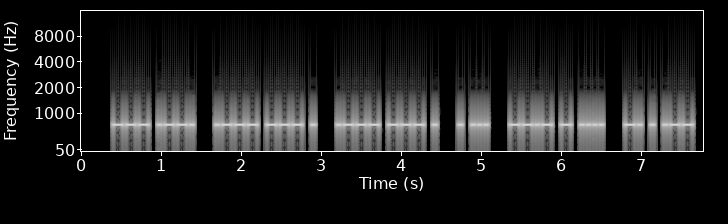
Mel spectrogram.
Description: Morse code, heard as a keyed tone, about 30 wpm, 700 Hz. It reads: OP JOE JOE ES QTH NEW
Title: Common QSO Phrases Encore 30wpm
